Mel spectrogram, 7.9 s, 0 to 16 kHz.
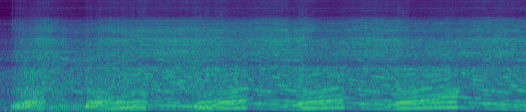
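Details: Yamaha Mio scooter fitted with a Shogun CDI (about 14–15° BTDC versus the stock 5°), ignition timing corrected: repeated throttle blips climbing and falling about every second, pitch sweeping cleanly without stumbles, no longer rough; smooth revving.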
